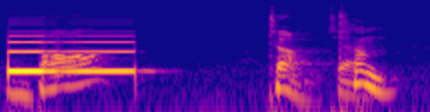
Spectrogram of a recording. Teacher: Now, ba is actually short vowel, but it is stronger than a in term. Therefore, stress is on the first syllable because it is a noun.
